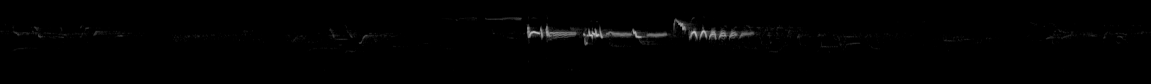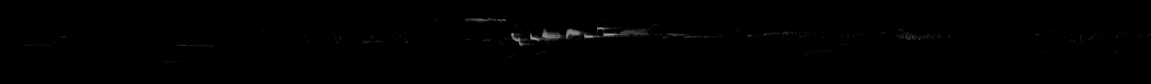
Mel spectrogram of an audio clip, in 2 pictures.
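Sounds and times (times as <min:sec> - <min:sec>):
European robin song: 0:05.3 - 0:07.5.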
